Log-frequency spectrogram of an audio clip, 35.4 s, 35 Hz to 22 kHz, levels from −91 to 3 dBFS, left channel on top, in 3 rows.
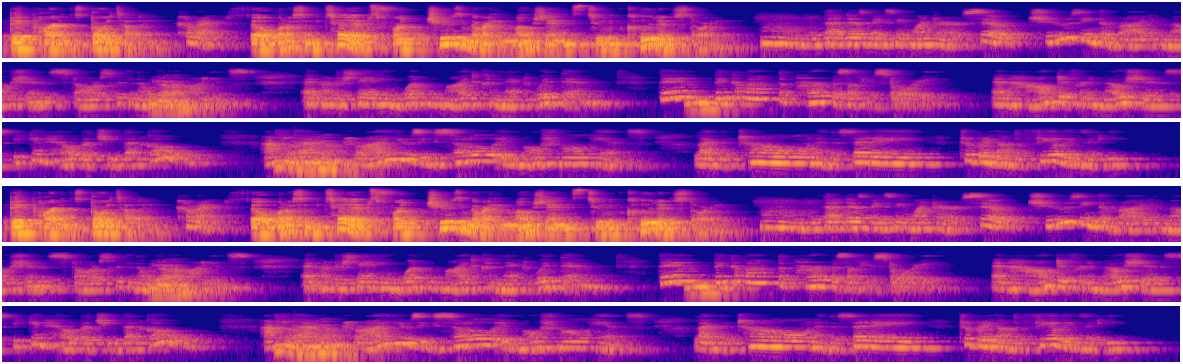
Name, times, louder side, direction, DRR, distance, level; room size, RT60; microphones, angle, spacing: voice 1, 0.1-1.5 2.5-7.2 13.2-13.7 18.6-19.1 26.3-27.0, right 1 dB, 5° right, 0 dB, 0.4 m, -22 dB
voice 2, 1.7-2.1 7.5-17.7 18.0-21.1 21.7-25.5 25.8-25.9 26.2-32.8 33.1-34.7, equal, 70° right, -8 dB, 0.9 m, -32 dB
2.9 x 2.9 x 2.5 m, 0.74 s
head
